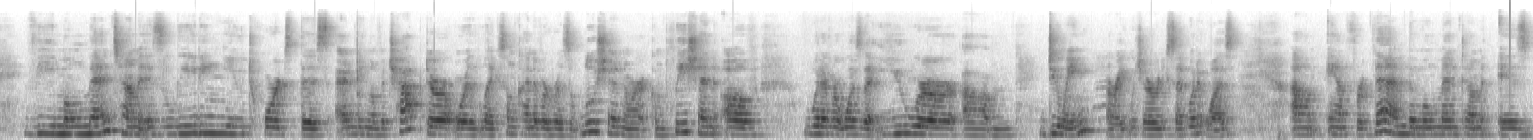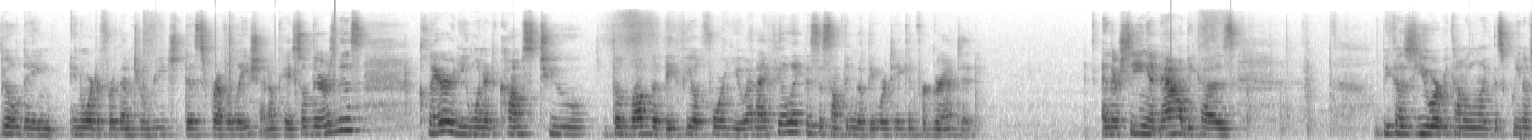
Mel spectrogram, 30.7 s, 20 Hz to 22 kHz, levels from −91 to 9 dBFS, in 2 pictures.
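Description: From 0.16 s to 30.62 s, sharp ticks recur at a steady rate of about one every 0.7 s, around fifty in all across the sound. These are word clock ticks: the receiving device runs on its own clock, unlocked to the sender's digital link, so each time the two clocks slip past one another a single sample is dropped or repeated. The tick spacing points to a clock mismatch of roughly 40 parts per million.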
